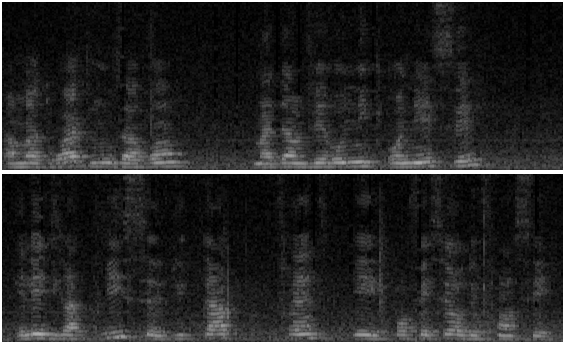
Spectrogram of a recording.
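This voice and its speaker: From some distance in a reverberant, noisy room, a woman addresses an event as moderator. Her voice is on the low side. She is emphatic and repeats phrases to stress them. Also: fairly even intonation, unhurried, darkish tone. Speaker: event moderator introducing speakers. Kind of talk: public address.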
